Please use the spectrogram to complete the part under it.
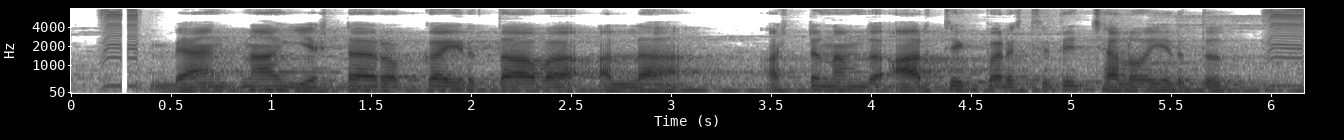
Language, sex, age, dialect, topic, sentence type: Kannada, male, 18-24, Northeastern, banking, statement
